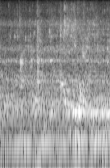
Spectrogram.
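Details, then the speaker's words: Caroma Stylus dual-flush toilet cistern: quiet, continuous watery hiss that never stops as water keeps running into the overflow; inlet valve leaking through, from a worn washer or faulty valve. "if this valve is leaking because the washer is worn or the valve itself is not working properly, you normally hear this hissing sound and it doesn't stop. It just keeps going."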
